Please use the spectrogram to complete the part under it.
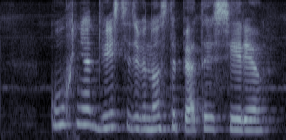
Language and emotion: Russian, positive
